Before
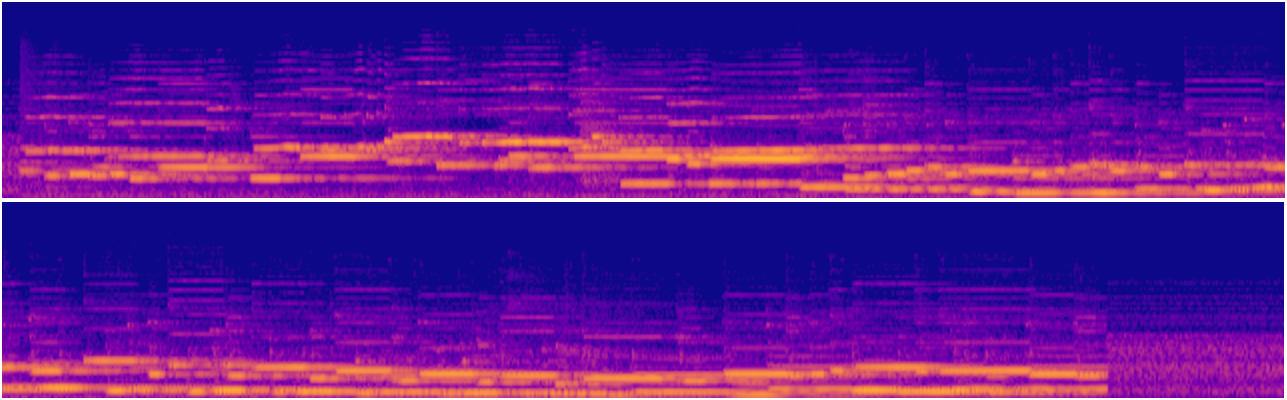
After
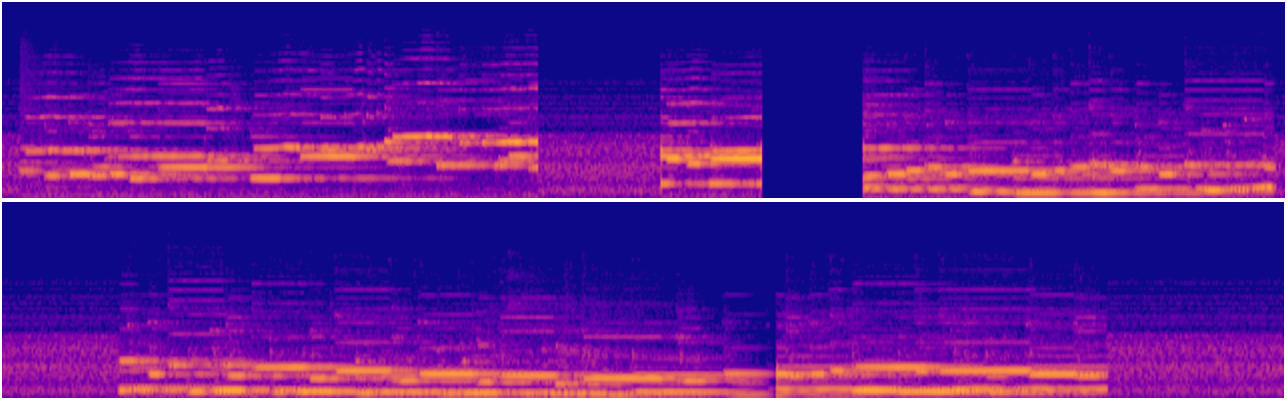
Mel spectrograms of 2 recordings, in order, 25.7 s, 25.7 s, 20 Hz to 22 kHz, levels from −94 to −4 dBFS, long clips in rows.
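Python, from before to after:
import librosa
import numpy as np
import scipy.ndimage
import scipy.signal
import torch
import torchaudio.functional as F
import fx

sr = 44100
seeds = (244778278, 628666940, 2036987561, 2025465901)

y = fx.edit(x, sr, fx.room_tone_fill(start_s=5.36, length_s=1.23),
    fx.silence(start_s=7.6, length_s=1.01),
    fx.room_tone_fill(start_s=12.72, length_s=1.29, crossfade_s=0.04),
    fx.fade_out_span(start_s=19.7, length_s=0.87), tone=tone)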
